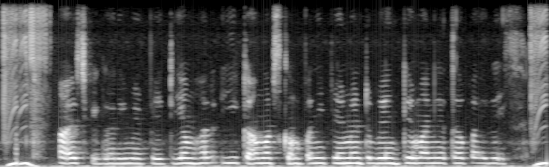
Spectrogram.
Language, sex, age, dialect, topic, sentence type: Chhattisgarhi, female, 18-24, Northern/Bhandar, banking, statement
